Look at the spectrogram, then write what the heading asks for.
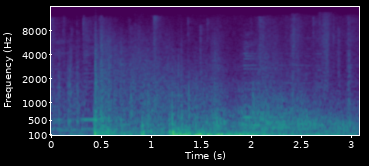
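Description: A deep explosion goes off in Fallout 4 after a few sharp cracks, then swells into a loud, low rumble that rolls on for a couple of seconds.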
